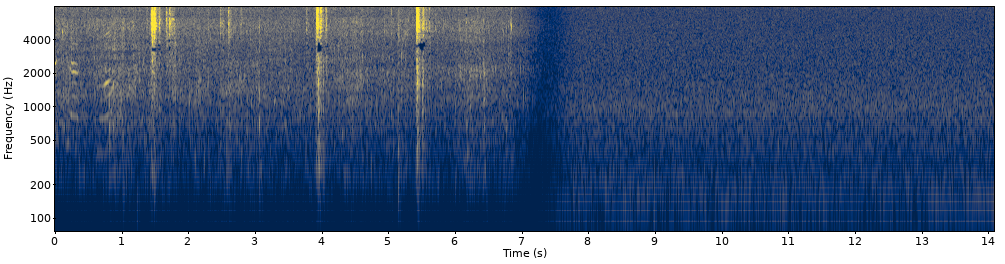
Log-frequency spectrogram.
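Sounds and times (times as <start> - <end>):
faint hiss of water: 0.0 - 7.3.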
